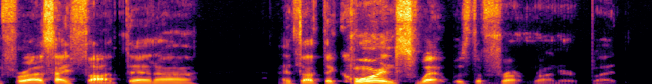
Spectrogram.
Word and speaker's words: Corenswet: Yeah, Corenswet. Corenswet. Yeah. Corenswet. Almost like corn on the cob.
